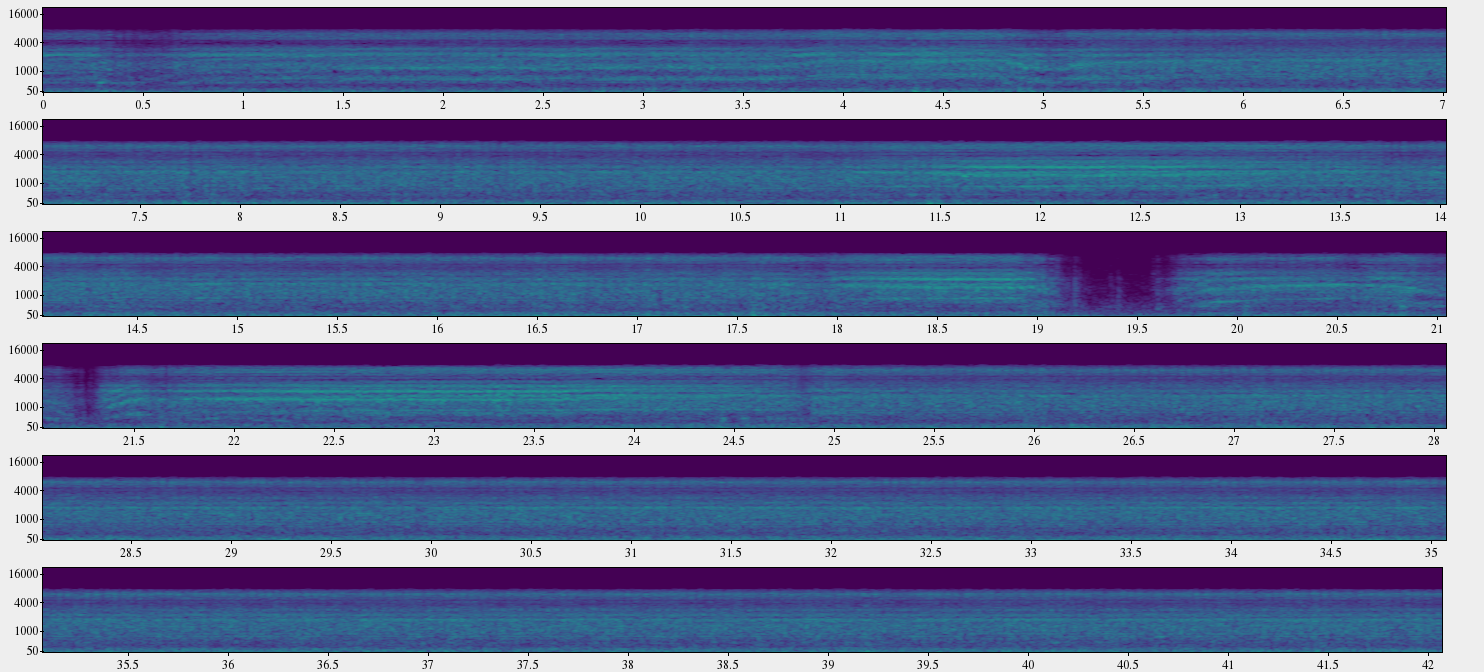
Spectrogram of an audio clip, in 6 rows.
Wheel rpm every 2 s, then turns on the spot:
130, 160, 180, 230, 230, 230, 220, 230, 230, 160, 130, 210, 230, 230, 230, 230, 230, 230, 230, 230, 230.
none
